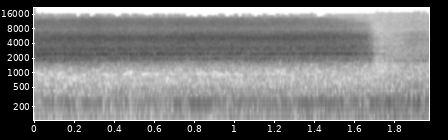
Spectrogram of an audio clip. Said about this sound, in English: They go down, and as you're getting closer, you're hearing this familiar sound of water.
